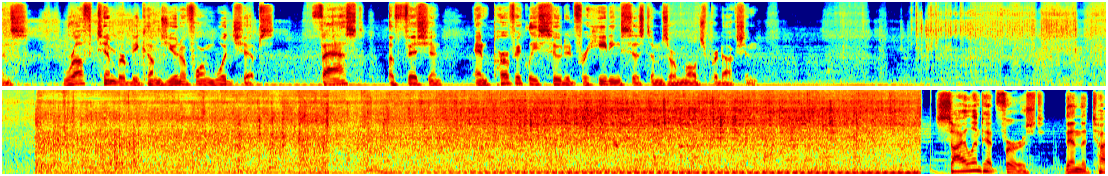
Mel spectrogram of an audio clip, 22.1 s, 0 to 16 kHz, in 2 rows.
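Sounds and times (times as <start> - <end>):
wood chipper engine hum: 7.6 - 20.3.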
